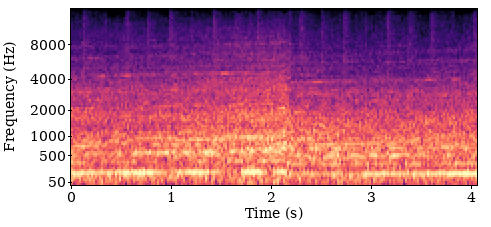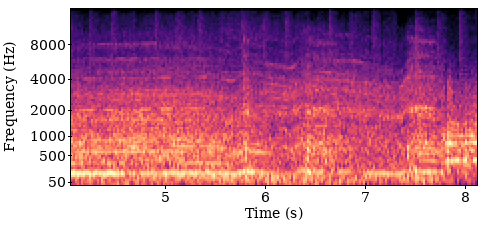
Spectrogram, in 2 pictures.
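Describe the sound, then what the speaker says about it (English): A 2017 Porsche 911 GT3 Cup race car roars steadily in a racing video game, its engine note holding a sustained drone with a few shifts and dips, with other cars blending in. "Shotskis is driving a 2017 Porsche 911 GT3 Cup."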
